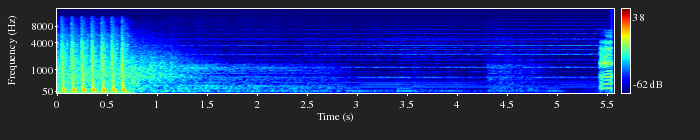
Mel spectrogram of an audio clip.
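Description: A rapid burst of about eight loud, evenly spaced shots from an enemy in a video game, then a long ringing decay into quiet hum, with a soft rumble later and a sharp new noise at the very end.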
